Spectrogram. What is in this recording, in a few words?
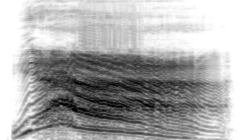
male fight scream yeah; menschen; schreie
